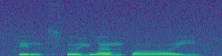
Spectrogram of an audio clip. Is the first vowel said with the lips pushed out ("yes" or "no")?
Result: no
